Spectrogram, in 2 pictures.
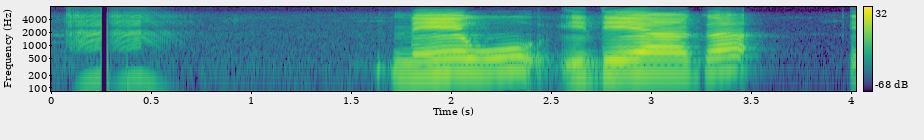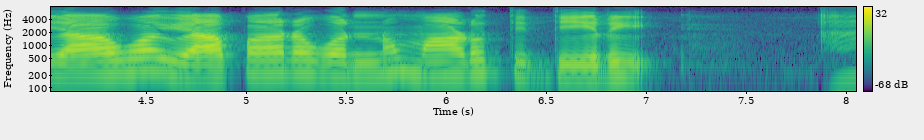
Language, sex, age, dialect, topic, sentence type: Kannada, female, 51-55, Central, agriculture, question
